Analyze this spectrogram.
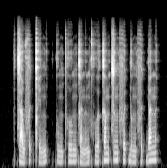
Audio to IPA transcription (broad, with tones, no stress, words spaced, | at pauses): t͡saː˨˩wfɵ˧t̚ pʰɪ˨˥ŋ | kʷɪ˨ŋpʰuː˧ŋkɐ˨˩n ɐ˧nkʷʰœː˨kɐ˥m t͡sʊ˧ŋfɵ˨t̚ jʊ˨ŋfɵ˨t̚jɐ˥n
